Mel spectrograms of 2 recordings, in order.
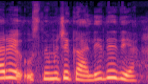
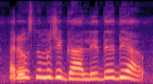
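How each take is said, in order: First: Said in the usual way. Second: Higher, louder, fast indignant replay; a mock indignant thought in Hindi; dwelling on it, aggrieved. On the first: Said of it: "वो thoughts आया". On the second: Shown as a demonstration. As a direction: voice the grudge getting worked up. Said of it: "पर ऐसा नहीं करना है कि".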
